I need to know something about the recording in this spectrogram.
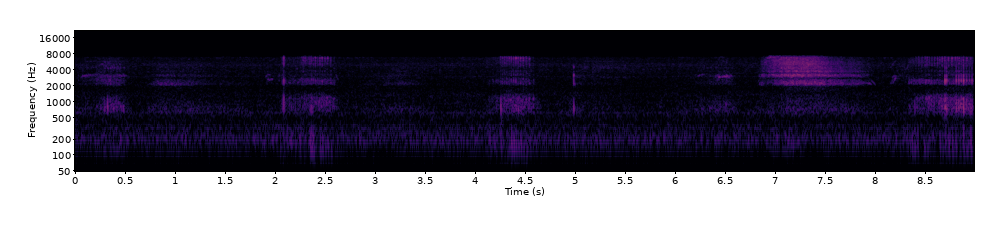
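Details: Cat with a cold snoring through congested nasal passages: repeated soft, hissing, rattly breaths, some louder and whistling; snoring with nasal congestion.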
